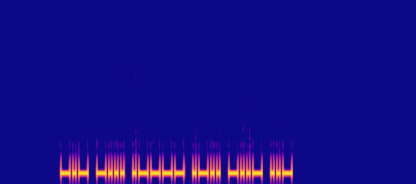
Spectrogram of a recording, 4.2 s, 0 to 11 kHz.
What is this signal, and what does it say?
Morse code, heard as a keyed tone, about 40 wpm, 700 Hz. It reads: KB1LXU
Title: USA Call Signs Repeated 3x 40wpm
